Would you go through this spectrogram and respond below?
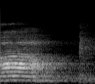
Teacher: हा को काकल्य कहते हैं, ऊष्म संघर्षी कहते हैं और स्पर्श रहित कहते हैं।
